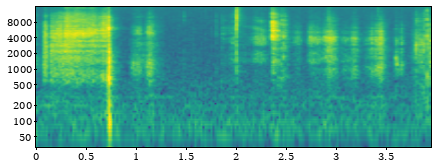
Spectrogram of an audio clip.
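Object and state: Paper page scratched by fingernails.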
